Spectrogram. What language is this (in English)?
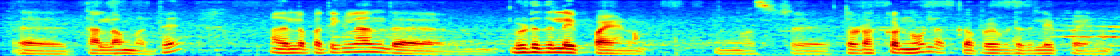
Tamil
